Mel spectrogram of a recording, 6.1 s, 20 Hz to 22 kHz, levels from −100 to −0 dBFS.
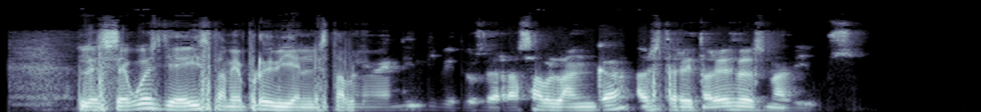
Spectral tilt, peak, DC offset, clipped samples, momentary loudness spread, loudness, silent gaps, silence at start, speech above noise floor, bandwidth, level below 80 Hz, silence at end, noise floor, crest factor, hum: -5 dB/octave; 0 dBFS; under 0.1%; under 0.1%; 18 LU; -15 LUFS; none; 0.2 s; over 75 dB; 10 kHz; -56 dBFS; 0.85 s; under -90 dBFS; 16 dB; none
